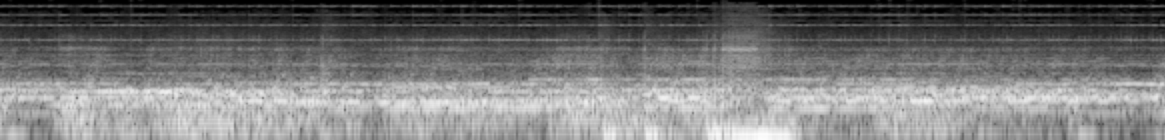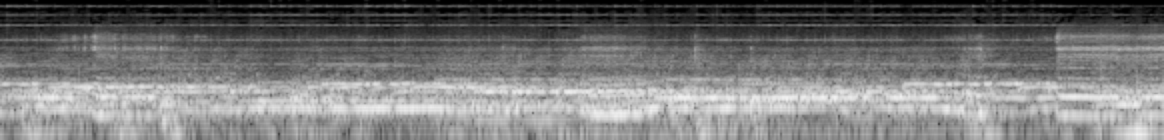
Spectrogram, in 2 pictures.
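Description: Live experimental electronic drone music: many overlapping held tones, dense and unbroken, shifting slowly. A single low thump lands about five and a half seconds in.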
